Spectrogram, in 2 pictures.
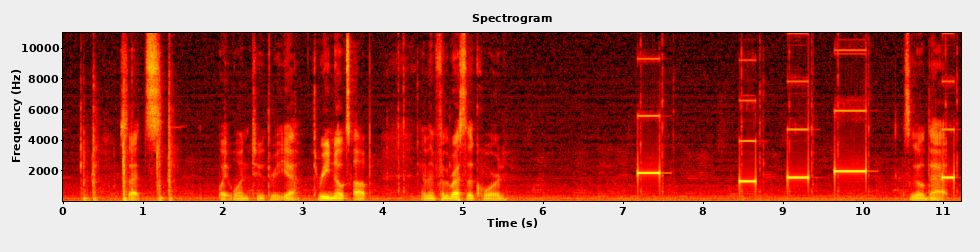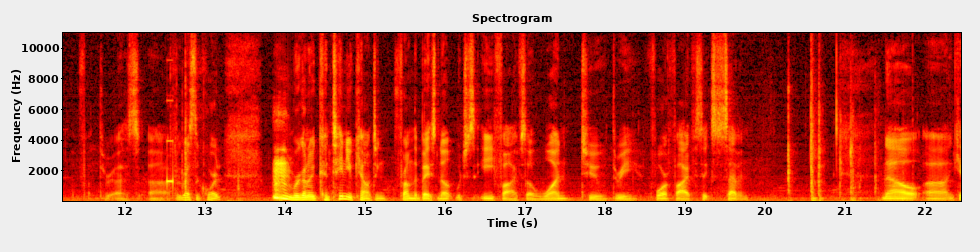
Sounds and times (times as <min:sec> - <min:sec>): Speech: 0:00.7 - 0:09.1, 0:10.3 - 0:20.4, 0:21.4 - 0:22.4.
